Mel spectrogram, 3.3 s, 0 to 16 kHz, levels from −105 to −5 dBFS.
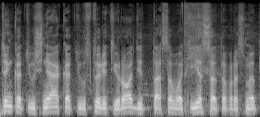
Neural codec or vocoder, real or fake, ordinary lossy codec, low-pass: none; real; AAC, 64 kbps; 14.4 kHz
